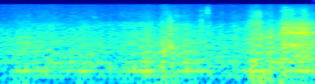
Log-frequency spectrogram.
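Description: Steady background noise with a low, even hum underneath and no distinct event.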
